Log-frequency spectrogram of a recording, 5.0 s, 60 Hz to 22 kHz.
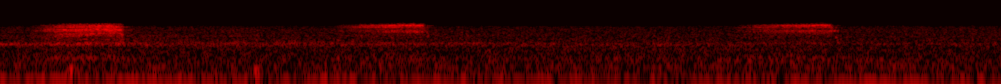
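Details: At night in early April 2016, an owl brings a gopher to another owl. Three breathy, rasping screeches, each about half a second, spaced evenly apart against a constant low rumble.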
